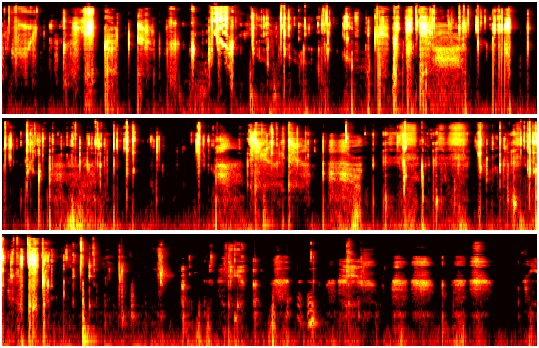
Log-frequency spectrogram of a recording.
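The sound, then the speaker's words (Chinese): Chewing and crunching of food being eaten, a dense run of many crisp, crunchy bites and mouth sounds, fairly loud and continuous throughout. “人家现在正在吃得过瘾呢。”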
